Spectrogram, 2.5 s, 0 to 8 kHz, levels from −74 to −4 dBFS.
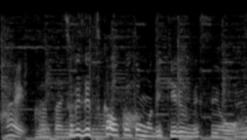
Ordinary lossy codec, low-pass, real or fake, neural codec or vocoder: none; 7.2 kHz; real; none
